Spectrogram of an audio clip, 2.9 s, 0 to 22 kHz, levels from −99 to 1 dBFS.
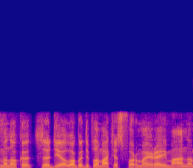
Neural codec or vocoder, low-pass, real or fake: codec, 16 kHz, 1 kbps, X-Codec, WavLM features, trained on Multilingual LibriSpeech; 7.2 kHz; fake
